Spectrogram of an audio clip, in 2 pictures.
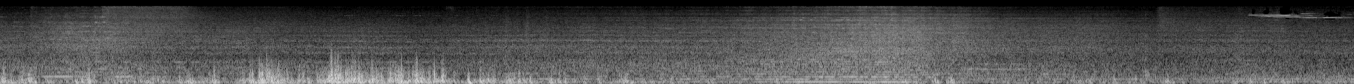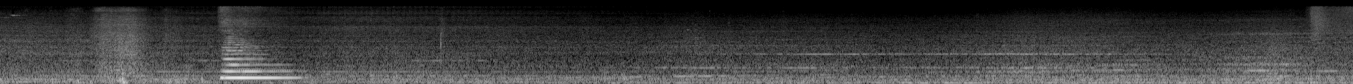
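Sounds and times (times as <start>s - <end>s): freight train rumbling and clattering: 0.0s - 22.8s
train horn blast: 15.7s - 16.7s.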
